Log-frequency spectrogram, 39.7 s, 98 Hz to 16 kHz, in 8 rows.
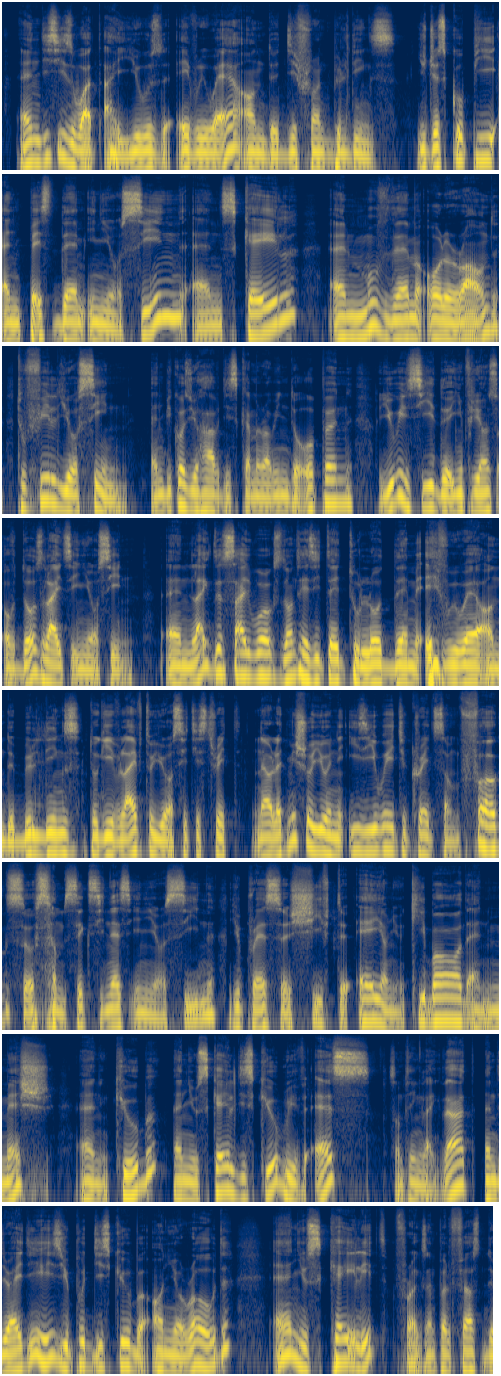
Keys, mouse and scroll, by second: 0.1 KP_Decimal, 0.4 middle click, 1.3 shift+middle click, 1.8 middle click, 2.6 shift+middle click, 3.2 click, 5.7 middle click, 6.5 shift+middle click, 7.2 middle click, 8.1-8.5 middle drag, 10.0 middle click, 16.3 middle click, 17.1-17.7 middle drag, 18.5-19.0 middle drag, 19.3-19.7 middle drag, 24.3 middle click, 26.1 shift+middle click, 26.6 middle click, 28.2 shift+a, 31.4 Escape, 31.4 g, 33.0 s, 33.6 middle click, 33.7 middle click, 34.9 shift+middle drag, 35.6 middle click, 36.2 shift+middle click, 37.8-39.4 drag.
